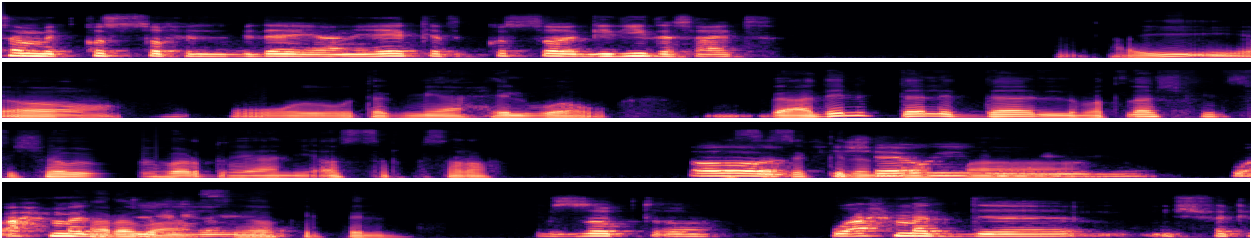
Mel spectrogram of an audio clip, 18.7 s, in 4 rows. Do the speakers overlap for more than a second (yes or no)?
yes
